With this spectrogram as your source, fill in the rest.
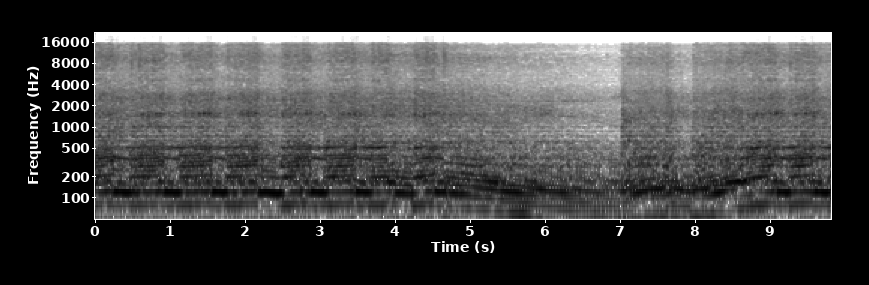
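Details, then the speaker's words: Honda Vario 125 injection scooter, injection light blinking 8 times (TPS fault, tampered TPS sensor), revved: engine stumbles and hesitates unevenly with irregular exhaust backfire pops, misfire under throttle. "Wis, suaranya gak enak, berundung berebet, nembak."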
